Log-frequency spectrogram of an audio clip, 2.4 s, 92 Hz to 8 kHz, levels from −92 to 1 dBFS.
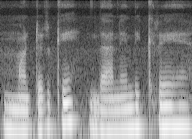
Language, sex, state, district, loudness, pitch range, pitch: Hindi, male, Himachal Pradesh, Shimla, -13 LUFS, 120-135 Hz, 130 Hz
